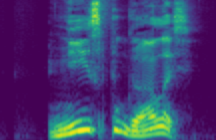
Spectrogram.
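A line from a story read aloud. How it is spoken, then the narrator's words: Scoffing snort. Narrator (Russian): хмыкнула графиня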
